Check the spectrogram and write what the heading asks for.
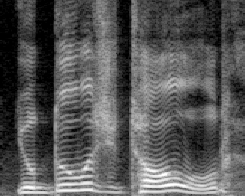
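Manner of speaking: high, slow put-on Irish accent; Conor McGregor accent. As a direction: stretch it out in a mock Irish accent. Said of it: "do certain phrases in different".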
